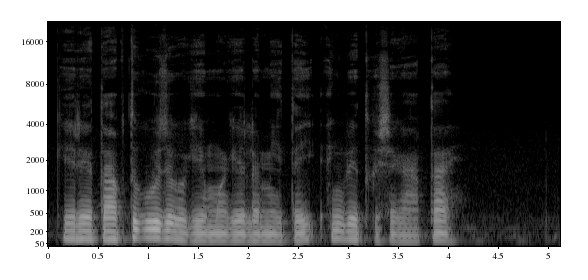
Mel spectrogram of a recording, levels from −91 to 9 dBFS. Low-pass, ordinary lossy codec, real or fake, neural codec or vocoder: none; none; real; none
